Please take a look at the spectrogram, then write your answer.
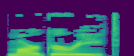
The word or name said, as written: margurite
